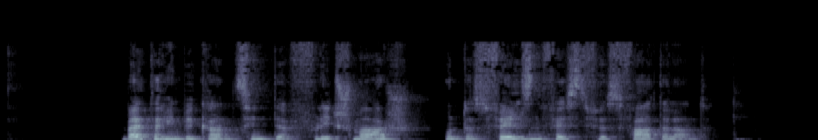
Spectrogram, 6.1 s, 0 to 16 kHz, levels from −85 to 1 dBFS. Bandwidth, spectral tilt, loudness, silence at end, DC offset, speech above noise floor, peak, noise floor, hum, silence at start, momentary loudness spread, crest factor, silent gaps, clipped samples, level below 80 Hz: 11.5 kHz; -5 dB/octave; -37 LUFS; 0.85 s; under 0.1%; 52 dB; -16 dBFS; -88 dBFS; none; 0.9 s; 10 LU; 22 dB; none; under 0.1%; -74 dBFS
